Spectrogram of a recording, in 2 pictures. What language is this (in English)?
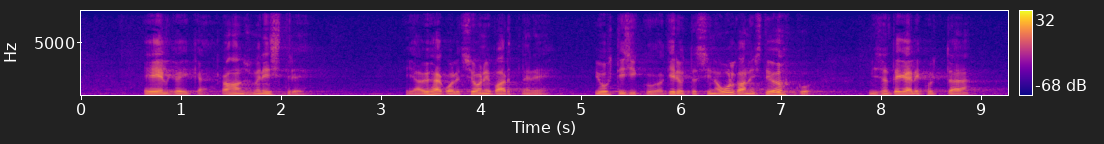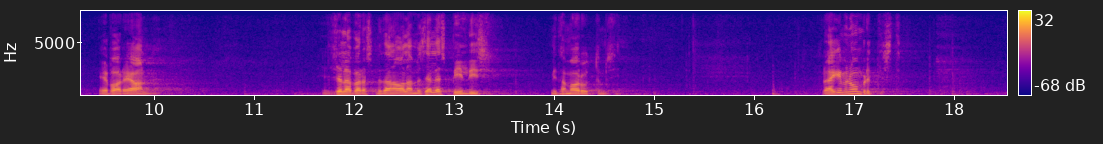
Estonian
